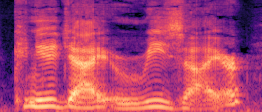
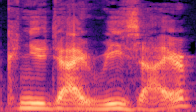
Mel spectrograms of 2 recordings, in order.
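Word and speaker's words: Knudåge Riisager: That means that Knudage Riisager, at this point, you can see how they spell this. He has an A with like a little circly thing over it, and this little E isn't pronounced, and the G is pronounced like a Y, and this second I is like totally unnecessary. I mean, there's no way to know how you're going to say these things, and I happen to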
